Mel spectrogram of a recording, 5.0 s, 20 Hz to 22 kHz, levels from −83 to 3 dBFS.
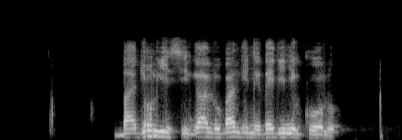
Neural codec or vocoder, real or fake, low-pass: codec, 44.1 kHz, 2.6 kbps, DAC; fake; 7.2 kHz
